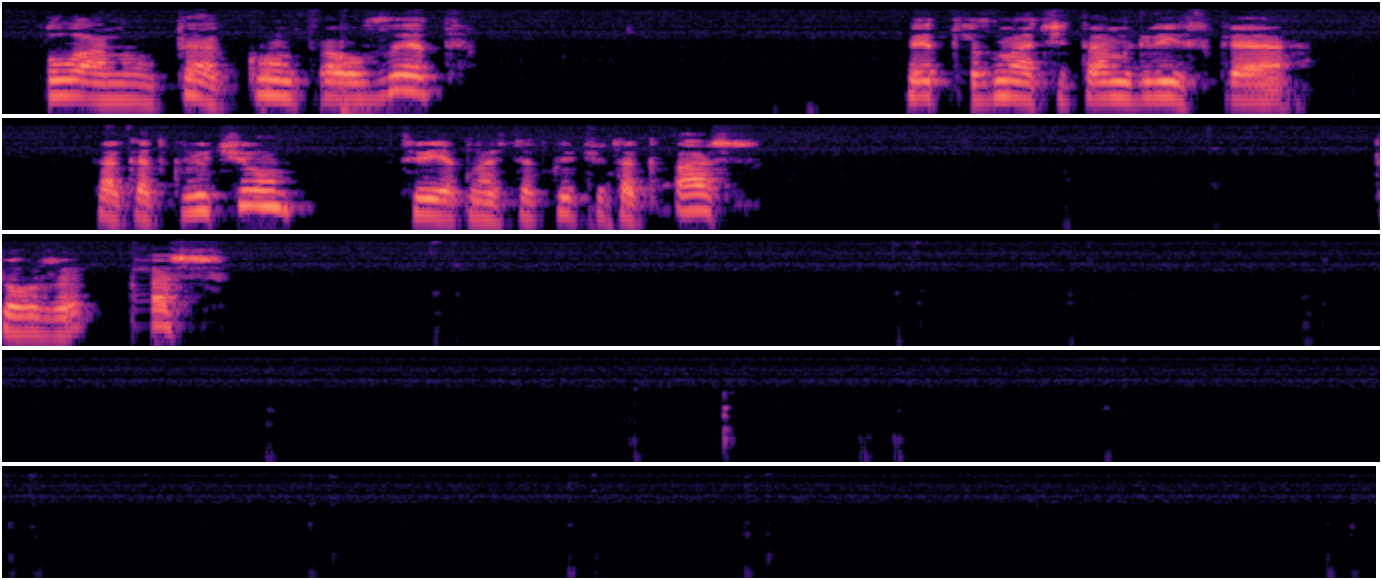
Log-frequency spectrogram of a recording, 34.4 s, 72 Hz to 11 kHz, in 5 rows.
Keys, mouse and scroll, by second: 1.9 ctrl+z, 7.5 click, 12.3 click, 15.9-18.7 drag, 22.0-23.8 drag, 26.3 click, 27.7 click, 30.4 click, 34.3-34.4 drag.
